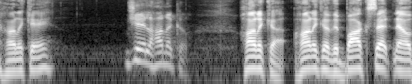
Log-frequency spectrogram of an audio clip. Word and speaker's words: Haneke: And then Michael, how do you pronounce it? Haneke? Michael Haneke.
